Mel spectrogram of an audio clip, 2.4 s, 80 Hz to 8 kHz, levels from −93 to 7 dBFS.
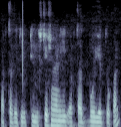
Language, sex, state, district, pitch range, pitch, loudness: Bengali, male, West Bengal, Jhargram, 105-115 Hz, 105 Hz, -19 LUFS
